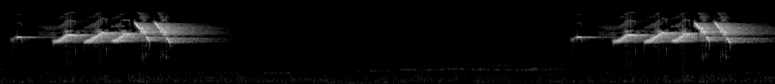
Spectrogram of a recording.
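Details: Tui Tui song of a Yellow-bellied seedeater, for training young birds: two high phrases roughly five and a half seconds apart, each a thin whistled start then quick buzzy rising and falling notes, quiet between.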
